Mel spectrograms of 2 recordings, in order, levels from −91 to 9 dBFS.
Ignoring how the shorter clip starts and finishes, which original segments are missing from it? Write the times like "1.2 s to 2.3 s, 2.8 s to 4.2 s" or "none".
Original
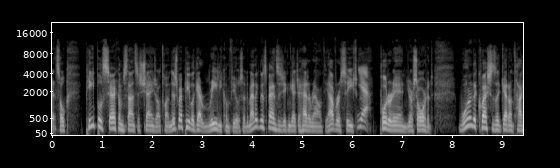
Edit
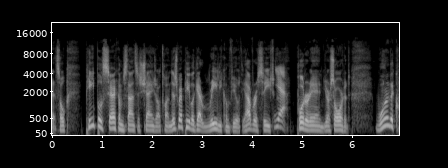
3.8 s to 5.4 s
